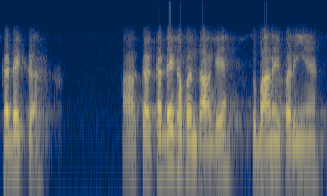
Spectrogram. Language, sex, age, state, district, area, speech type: Sindhi, male, 30-45, Gujarat, Surat, urban, conversation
